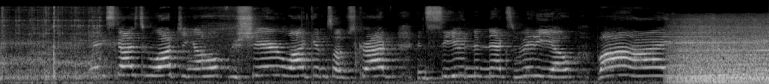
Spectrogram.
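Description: A young boy talks cheerfully and close by.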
